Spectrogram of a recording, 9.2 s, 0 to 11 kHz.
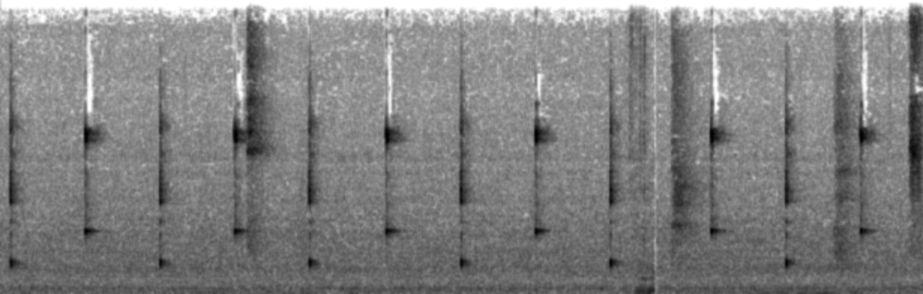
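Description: Phone metronome app clicking a steady beat, about four clicks every three seconds (roughly 80 beats a minute), keeping time for a putting stroke. A soft low thump comes about six and a half seconds in.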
